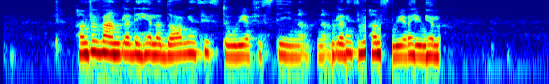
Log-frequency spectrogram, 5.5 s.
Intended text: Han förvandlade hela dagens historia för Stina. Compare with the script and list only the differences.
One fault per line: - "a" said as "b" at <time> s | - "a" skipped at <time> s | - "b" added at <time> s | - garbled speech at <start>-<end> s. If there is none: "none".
- garbled speech at 3.2-4.4 s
